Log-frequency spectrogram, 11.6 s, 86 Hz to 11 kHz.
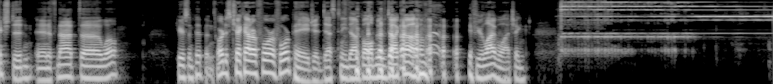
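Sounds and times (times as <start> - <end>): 
speech: 0.0 - 1.9, 2.7 - 8.0
laughter: 5.1 - 7.2
telephone bell ringing: 8.4 - 11.5.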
